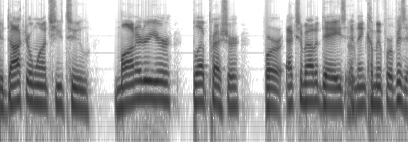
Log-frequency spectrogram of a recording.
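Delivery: ordinary talk, nothing marked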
